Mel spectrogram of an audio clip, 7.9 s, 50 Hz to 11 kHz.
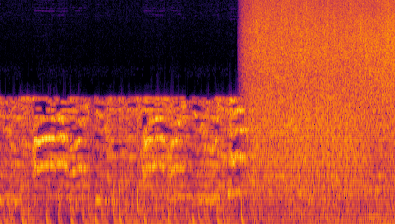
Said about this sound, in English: And the rain is coming down here in Glebe Point Road. We're here at the Bad Manners Cafe and we're just about 3 centimetres away from an ocean, aren't we? The heavens have opened.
